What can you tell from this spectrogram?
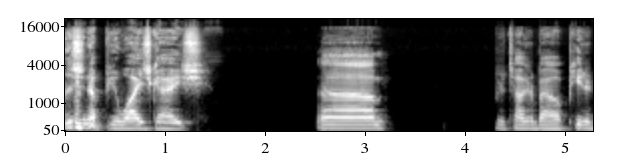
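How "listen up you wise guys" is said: fake rough, gravelly voice. Imitating the big boss guy from a film: put-on gravelly voice. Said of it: "He's like".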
